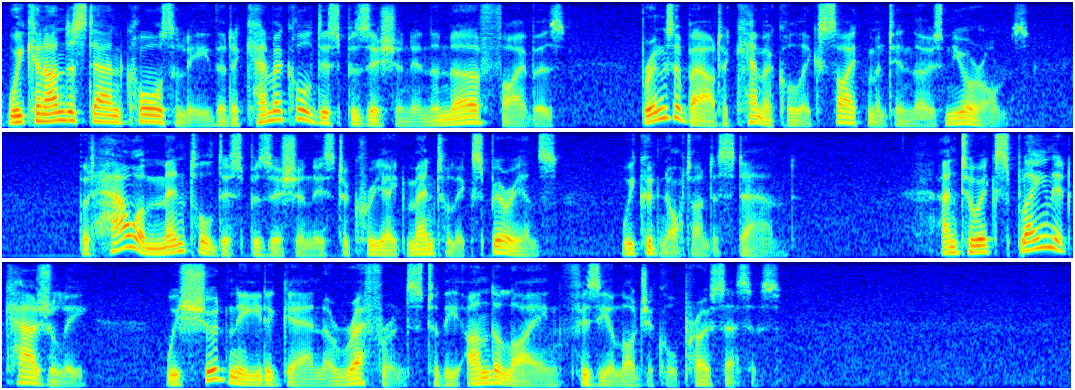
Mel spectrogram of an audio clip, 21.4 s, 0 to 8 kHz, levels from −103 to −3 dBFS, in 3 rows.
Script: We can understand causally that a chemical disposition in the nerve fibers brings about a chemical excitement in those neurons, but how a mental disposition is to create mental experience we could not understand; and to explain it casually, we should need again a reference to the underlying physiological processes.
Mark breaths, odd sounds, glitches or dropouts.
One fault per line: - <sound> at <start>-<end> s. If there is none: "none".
none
